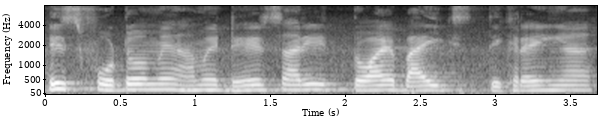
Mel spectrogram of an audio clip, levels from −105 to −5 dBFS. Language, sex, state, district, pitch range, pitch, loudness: Hindi, male, Uttar Pradesh, Lucknow, 155-175 Hz, 165 Hz, -16 LUFS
